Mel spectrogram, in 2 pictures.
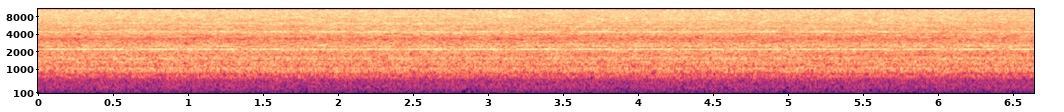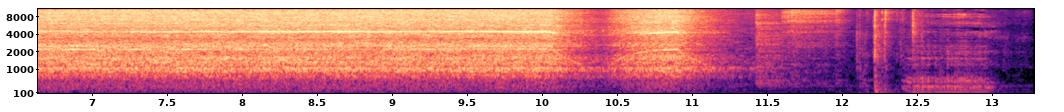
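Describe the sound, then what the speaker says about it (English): A hair dryer blows air steadily to dry a watercolor painting of a chickadee, a loud, continuous whooshing hum that cuts off after about ten seconds, followed by brief handling noises. "when you're blowing the air across, you don't want to do it all across the paint or the brushes"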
